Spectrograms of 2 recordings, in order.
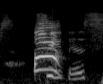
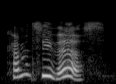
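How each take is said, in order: First: Very high, loud playful shriek; mock scream. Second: High, loud call to the others. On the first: Player redoes Lily's call as suggested, mock scream. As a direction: shriek it out in pretend horror. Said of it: "a little bit of a scream there too". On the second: Acted. Lily calls the party over to the arm, calling out. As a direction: call out with a shiver, pitched up. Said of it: "Lily kinda gives a shiver and calls out".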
